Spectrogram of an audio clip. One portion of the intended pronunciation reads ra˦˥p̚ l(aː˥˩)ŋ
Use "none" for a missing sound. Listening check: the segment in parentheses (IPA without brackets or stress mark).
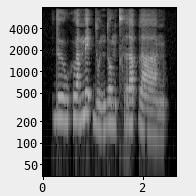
aː˨˩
